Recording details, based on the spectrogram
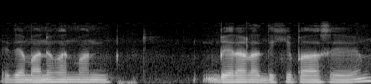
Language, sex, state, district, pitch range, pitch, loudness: Nagamese, male, Nagaland, Dimapur, 105-110 Hz, 105 Hz, -18 LUFS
